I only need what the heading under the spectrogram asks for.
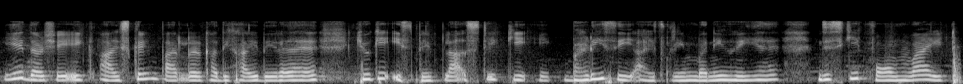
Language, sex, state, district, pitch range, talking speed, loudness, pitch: Hindi, female, Rajasthan, Bikaner, 185-215 Hz, 160 wpm, -13 LUFS, 195 Hz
